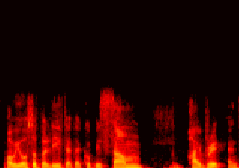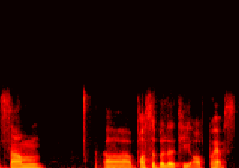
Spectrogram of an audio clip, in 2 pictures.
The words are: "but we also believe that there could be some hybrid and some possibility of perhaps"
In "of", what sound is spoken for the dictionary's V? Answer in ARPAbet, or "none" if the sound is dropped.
F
